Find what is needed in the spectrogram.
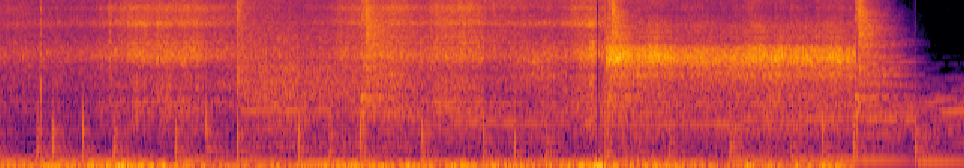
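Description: Background music with a steady beat of about four ticks a second and a changing bass line, over a loud low rumble of wind and skis on the snow picked up by the action camera's microphone; the rumble cuts off suddenly near the end, leaving the music alone.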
